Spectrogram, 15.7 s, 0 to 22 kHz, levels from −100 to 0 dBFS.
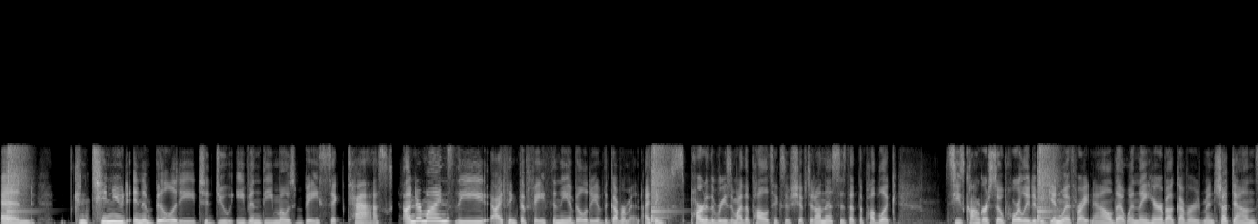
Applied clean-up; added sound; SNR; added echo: none; Snare drum; 12 dB; none.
